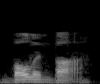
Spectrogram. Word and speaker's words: Bollenbaugh: Bolenbaugh is spelled B-O-L-L-E-N-B-A-U-G-H. Sounds like bowling ball, but it's Bolenbaugh Hill Road in Monroe.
